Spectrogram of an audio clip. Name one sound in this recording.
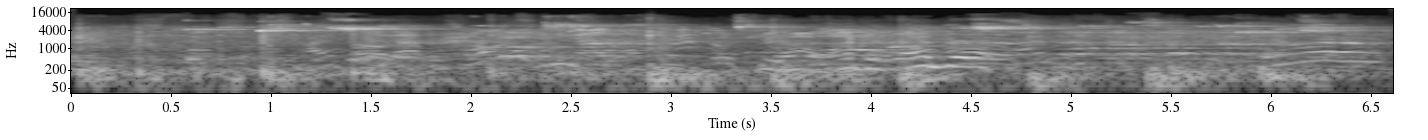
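Young players and spectators call out and talk.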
